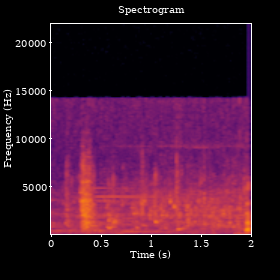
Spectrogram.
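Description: Water swirling and sloshing in a cheese vat as its electric stirrer's paddles turn, with a faint steady hum underneath and a brief louder splash about half a second in.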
